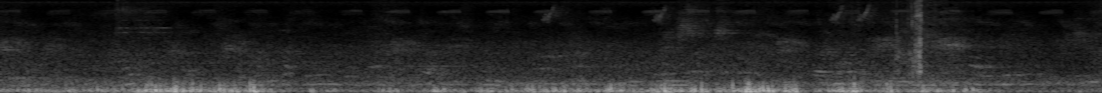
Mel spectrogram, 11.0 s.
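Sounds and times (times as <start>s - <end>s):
birds chirping: 0.0s - 11.0s
sharp click: 8.9s - 9.3s.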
